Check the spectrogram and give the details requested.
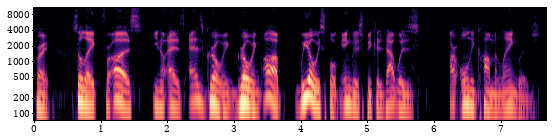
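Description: A young man co-hosts a casual podcast, rambling along and mixing English with Tagalog. His voice sits at a middle pitch. The recording is dry and close. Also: normal speed, no room sound. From United States. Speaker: podcast co-host.

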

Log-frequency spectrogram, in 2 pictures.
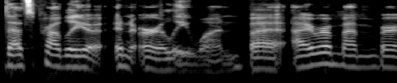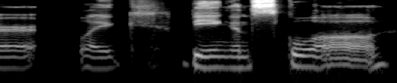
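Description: Thoughtful woman guest with a gravelly voice. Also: sits low, a little slow, no room sound. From United States and Mozambique. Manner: thoughtful, searching for words, many fillers. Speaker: podcast guest. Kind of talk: reflective casual conversation.

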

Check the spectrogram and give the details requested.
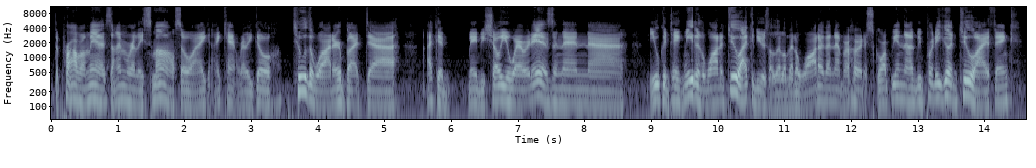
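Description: A man's voice: on the low side, normal speed, pushed and bright, voice pushed up. A man voicing a small, chatty, cheeky scorpion with an informal, insistent way of talking in a children's story. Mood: casual, helpful.

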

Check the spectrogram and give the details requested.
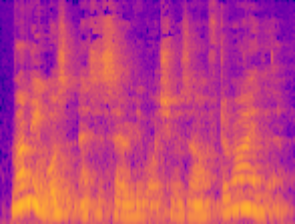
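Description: Expressive British woman narrator, roomy sound. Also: low voice, rapid-fire. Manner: wry, expressive. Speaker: author and narrator. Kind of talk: scripted comic audiobook narration. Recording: roomy, echoing voice recording.

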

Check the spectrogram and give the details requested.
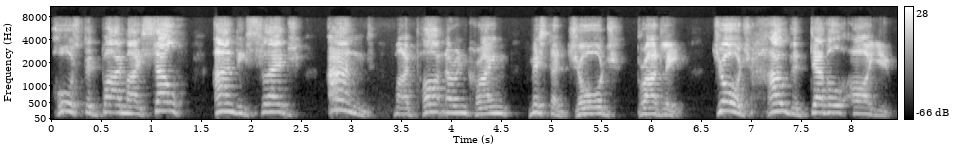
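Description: Man, Geordie accent, slightly high voice, upbeat podcast host, chatty announcements, dull lo-fi call audio. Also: lively intonation, slow pace, hardly any pauses, sharp tone. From Newcastle, north-east England. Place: remote Skype call from home during lockdown.

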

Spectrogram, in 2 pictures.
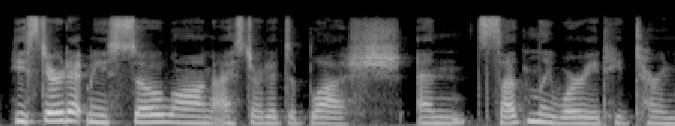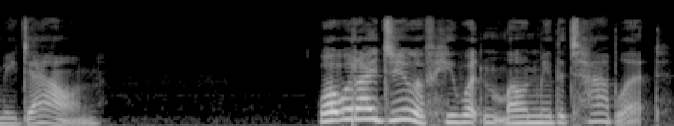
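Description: A woman reading scripted first-person fiction aloud, expressively, with some hushed asides. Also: mid-range voice, unhurried. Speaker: story reader.

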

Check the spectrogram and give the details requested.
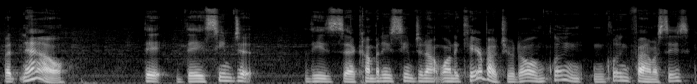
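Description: A man's voice: medium pitch, lively intonation, moderate pace, darkish tone. A middle-aged man with a Boston accent, hosting a casual solo podcast in a meandering, conversational way. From Boston area, USA. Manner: meandering, conversational, easygoing storyteller. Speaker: podcast host.

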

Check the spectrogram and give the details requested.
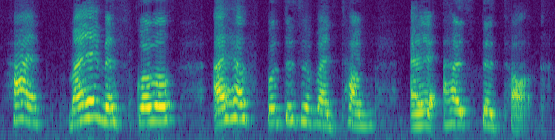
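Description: Woman putting on a naive, high-voiced talking cat. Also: unhurried, fairly bright tone. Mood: pleading. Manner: childlike, eager, guileless rambling. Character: naive, chatty talking cat begging for sweets.

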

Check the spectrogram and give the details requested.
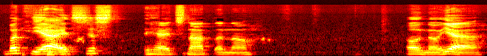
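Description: Male podcast co-host, Filipino accent, slightly high register, loose rambling conversational delivery. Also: slow. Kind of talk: casual chat about films and games.

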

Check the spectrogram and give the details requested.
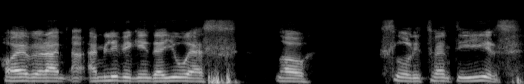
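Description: An older man with a Hungarian accent, speaking as a professor guest in a remote interview, halting and restarting as he searches for words. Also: fairly high pitch, flat delivery, fairly bright tone, dry recording.

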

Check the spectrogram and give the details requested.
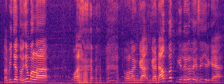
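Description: A young man from Purwakarta, Indonesia, co-hosting a casual joking chat, telling stories in slangy, animated, giggle-prone fashion. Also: high voice, fairly quick. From Purwakarta, West Java, Indonesia. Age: young adult. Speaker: podcast host.

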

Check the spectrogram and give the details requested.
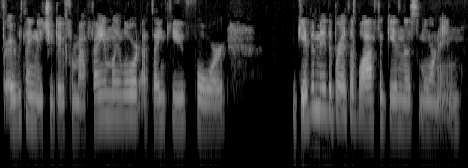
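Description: A woman's voice: on the low side, fairly quick, vocal fry, mellow, no room sound. A woman, hosting a casual faith podcast from home, chatty and apologetic, laughing often and asking "okay?", her voice stuffy and sniffly. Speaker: podcast host. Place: at home alone.

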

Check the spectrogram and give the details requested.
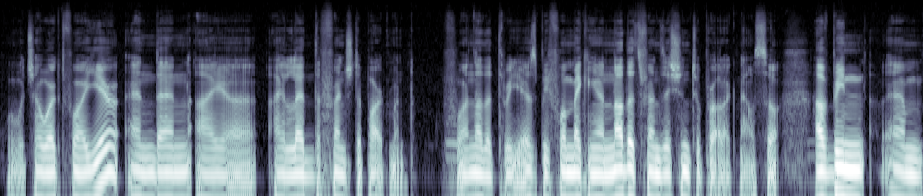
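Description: Interview guest: man in his twenties from Germany, lowish pitch, gravelly fry, conversational. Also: mellow, no room sound, clean studio sound. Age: 20s. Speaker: interview guest, startup employee.

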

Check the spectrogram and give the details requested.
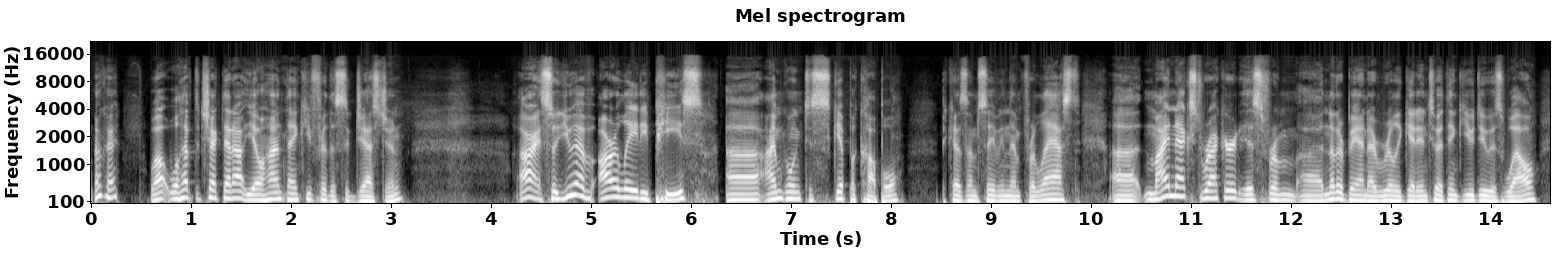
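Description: A man's voice: medium pitch, expressive, brisk, dry recording. Casual man podcast host, close dry sound. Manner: informal, conversational. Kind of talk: casual chat about music albums.

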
